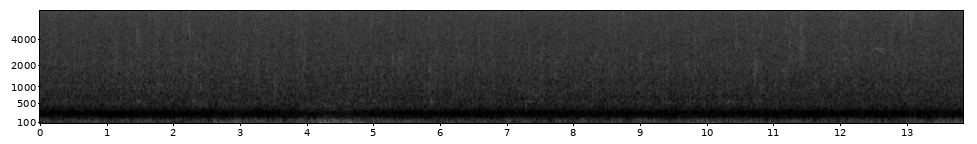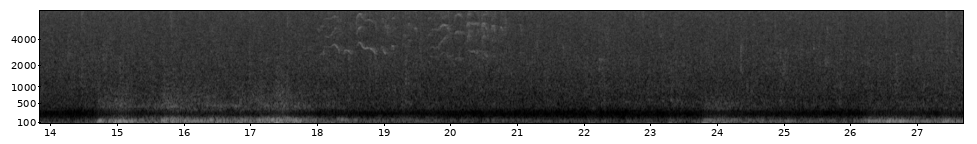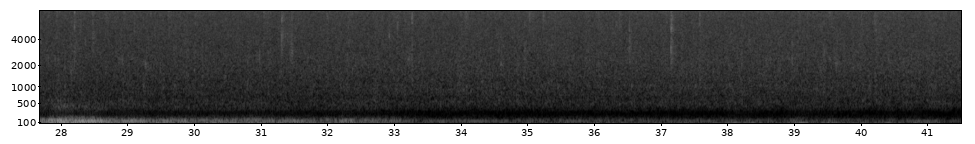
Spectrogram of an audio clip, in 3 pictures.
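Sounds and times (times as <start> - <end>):
rain outside: 0.0 - 41.5
thunder outside: 14.7 - 19.8.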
